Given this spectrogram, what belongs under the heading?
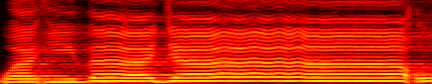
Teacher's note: Maka jimnya dipanjangkan, boleh 4, boleh 5 harokat, tapi tidak boleh 2. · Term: mad wajib muttasil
